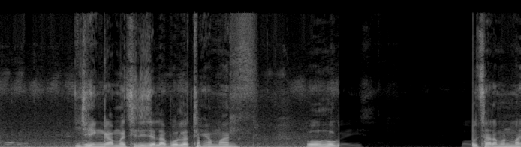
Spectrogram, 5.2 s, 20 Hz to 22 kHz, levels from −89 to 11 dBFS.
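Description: One channel inverted, from 3.39 to 4.73 s: the speech suddenly collapses by about 36 dB, leaving only a faint remnant before full level returns. The likely cause is one stereo channel with reversed polarity. When the two channels are summed to mono, everything common to both cancels, and centred material like a voice and its low end mostly disappears. Only the small difference between the channels survives.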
